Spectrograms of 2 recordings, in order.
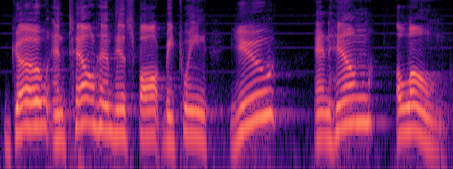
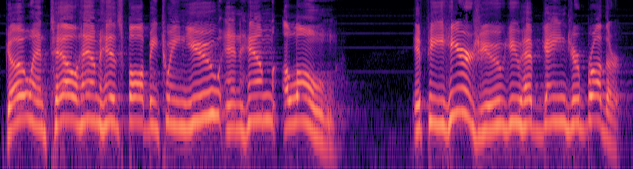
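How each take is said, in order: First: Said in the usual way. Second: Verse read higher with weight on each phrase; with emphasis. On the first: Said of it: "Let me say that again". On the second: Shown as a demonstration. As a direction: lean into the verse, stress every step. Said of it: "with a little bit of emphasis".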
